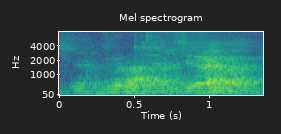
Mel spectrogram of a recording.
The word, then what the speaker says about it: Gérard: Però un consigliere di Palazzolo, Gérard, è lo francese, come si pronuncia? Gérard. Alla francese, Gérard.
